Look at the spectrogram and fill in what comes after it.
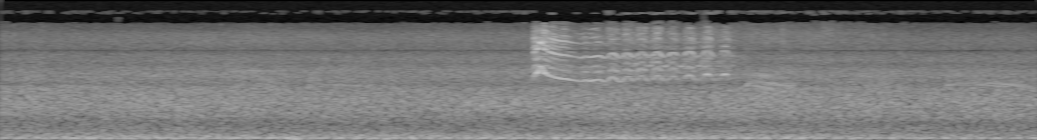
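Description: A bird's call about four seconds in: a sharp high note that drops and runs into a wavering trill for about a second and a half. Steady low wind rumble on the microphone throughout.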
